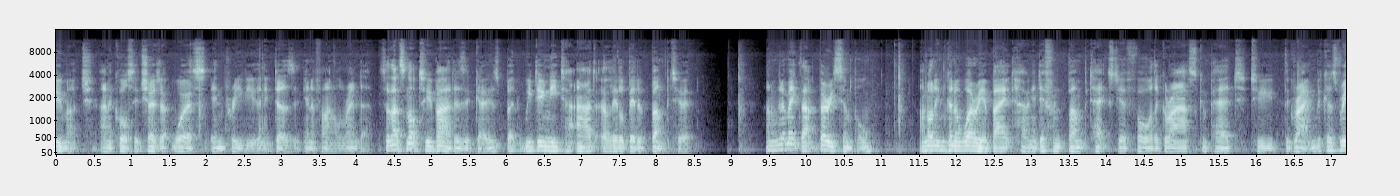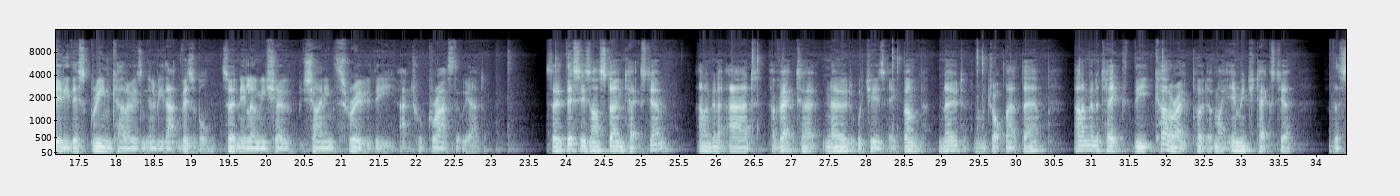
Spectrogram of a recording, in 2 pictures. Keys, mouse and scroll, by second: 1.9 shift+middle click, 4.3 scroll up 1, 8.2-8.6 scroll down 1, 9.1 shift+middle click, 11.0 scroll up 1, 11.2 shift+middle click, 19.3-20.0 scroll up 1, 23.0 click, 26.2 click, 28.3 click, 31.7 click.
